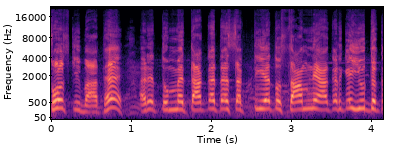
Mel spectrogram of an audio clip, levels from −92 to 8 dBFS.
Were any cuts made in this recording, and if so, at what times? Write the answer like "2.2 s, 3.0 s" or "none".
1.0 s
